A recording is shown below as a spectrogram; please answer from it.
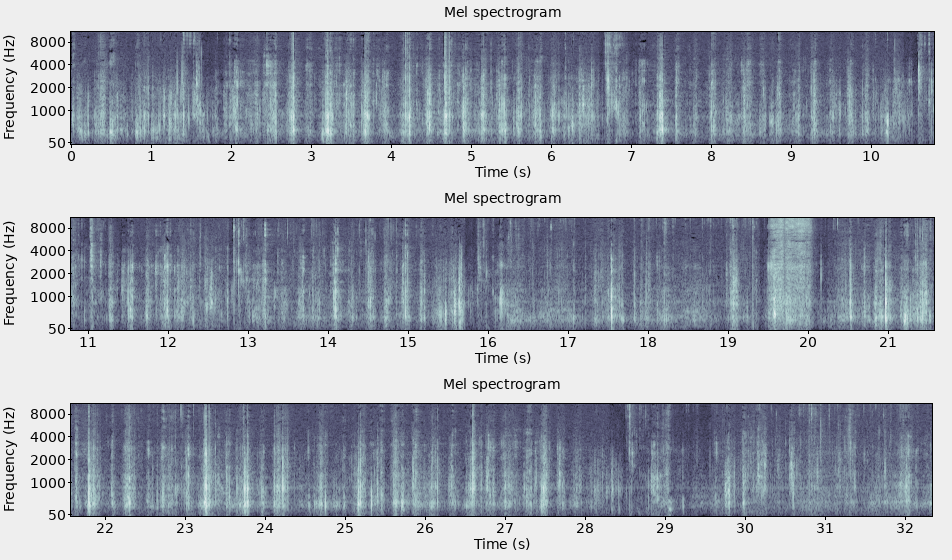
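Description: Close-up biting and chewing of a crispy fried chicken drumstick coated in spicy sauce: dense, irregular crunches with wet chewing between them, and one especially loud crunch about two-thirds of the way through.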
